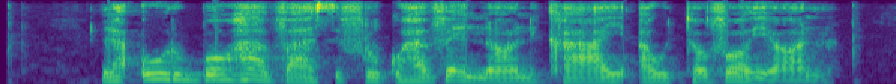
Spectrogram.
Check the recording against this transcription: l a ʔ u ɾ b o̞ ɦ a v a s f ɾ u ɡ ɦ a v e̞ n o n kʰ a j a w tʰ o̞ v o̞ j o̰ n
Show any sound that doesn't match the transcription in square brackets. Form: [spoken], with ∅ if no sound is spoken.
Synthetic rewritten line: l a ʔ u ɾ b o̞ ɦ a v a s f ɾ u ɡ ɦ a v e̞ n o n kʰ a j a w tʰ o̞ v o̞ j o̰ n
